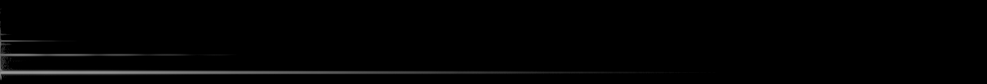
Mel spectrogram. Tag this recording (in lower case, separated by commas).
glass, clink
